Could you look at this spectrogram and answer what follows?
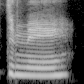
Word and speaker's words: Demi: Is it Demi or Demi? It's Demi.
